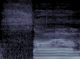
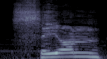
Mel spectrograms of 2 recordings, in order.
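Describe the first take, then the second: First: [name] said "SIGH-on"; alternative pronunciation. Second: [name] said "SEE-on"; first pronunciation variant. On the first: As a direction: say [name] with a long "eye" in the first syllable. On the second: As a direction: say [name] with an "ee" in the first syllable, drawn out. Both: Shown as a demonstration. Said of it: "however you wanna pronounce it".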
